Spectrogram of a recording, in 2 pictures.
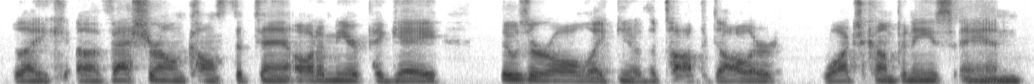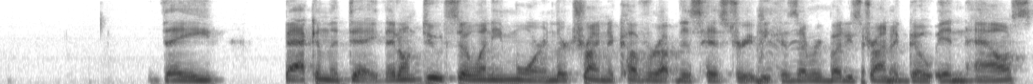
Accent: United States; as an American

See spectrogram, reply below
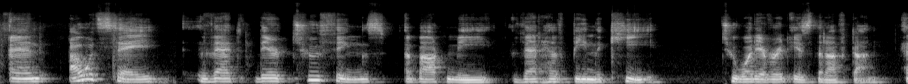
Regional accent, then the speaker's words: South Africa; moved away as an adult; now in New York, United States; after I came from South Africa, where I had had so much sunlight, and I came to New York and I saw the New York winters and I felt down.

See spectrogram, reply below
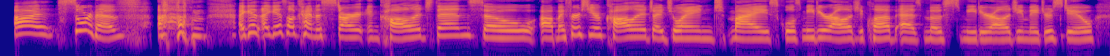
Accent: Long Island, New York, United States; moved away as an adult; I grew up on Long Island

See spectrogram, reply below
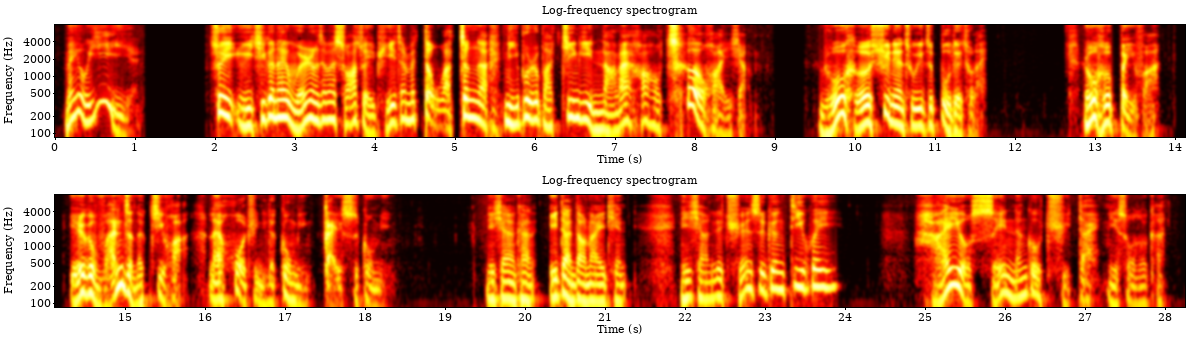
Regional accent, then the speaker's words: Taiwan; 我台湾人

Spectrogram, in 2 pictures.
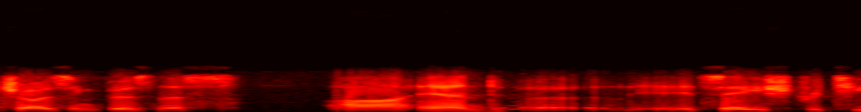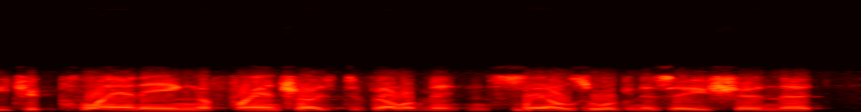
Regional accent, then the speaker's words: New York City, New York, United States; also born or lived in northern New Jersey; now in New Jersey, United States; New York City. Yeah, New York City. originally from Queens, one of the boroughs

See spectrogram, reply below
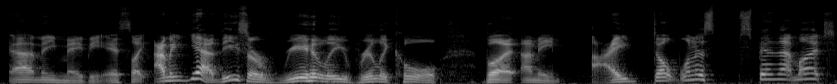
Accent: South Mississippi, United States; I grew up in South Mississippi, so there was no local game shop or comic shop or anything.

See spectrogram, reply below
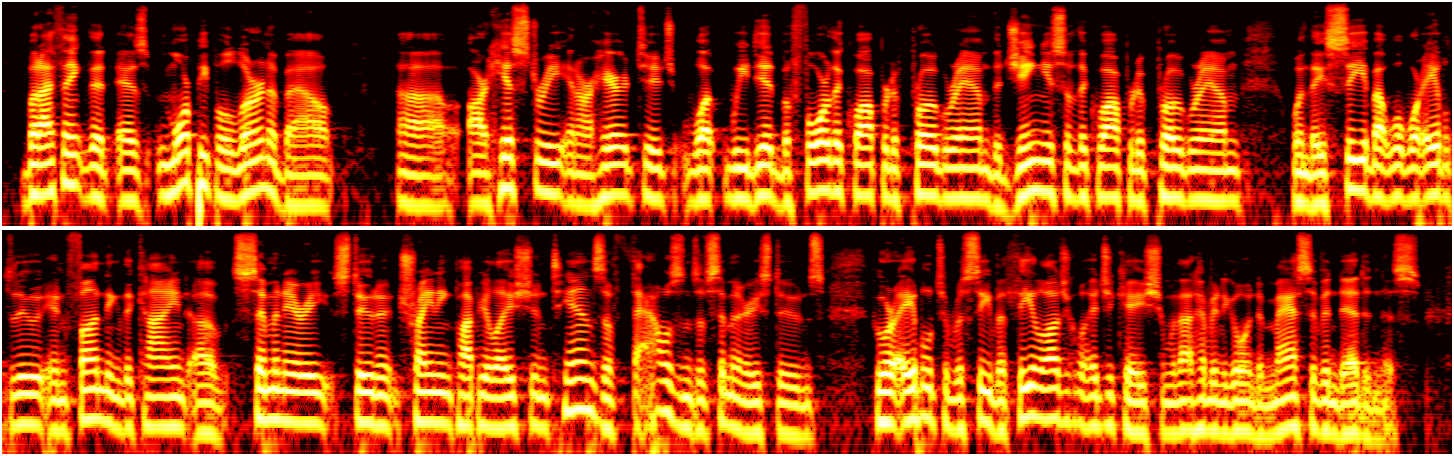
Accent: Florida, United States; moved away; I'm very proud of my home state

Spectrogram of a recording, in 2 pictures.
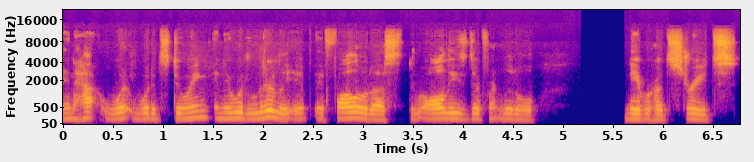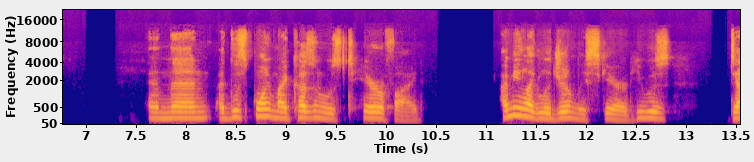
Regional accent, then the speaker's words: Long Beach, California, United States; also born or lived in Iran; I grew up in Long Beach

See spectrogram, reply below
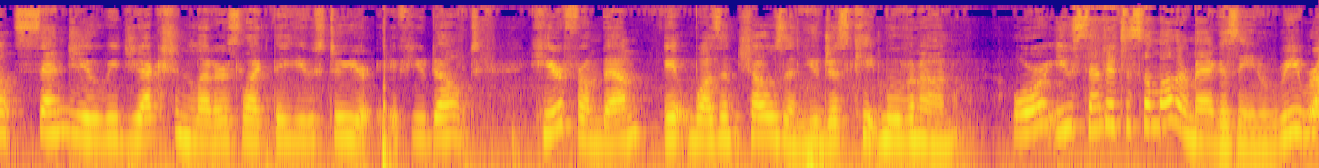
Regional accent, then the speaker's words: Springfield, Massachusetts, United States; Massachusetts. Springfield, Massachusetts.

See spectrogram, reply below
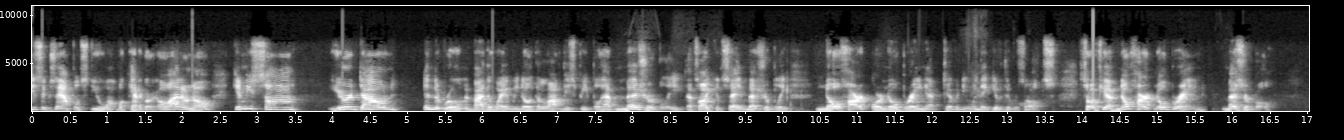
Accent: Detroit, Michigan, United States; I'm from Detroit, you know, drag racing capital

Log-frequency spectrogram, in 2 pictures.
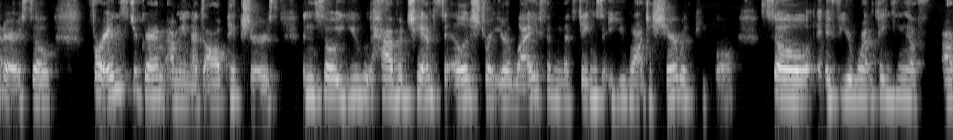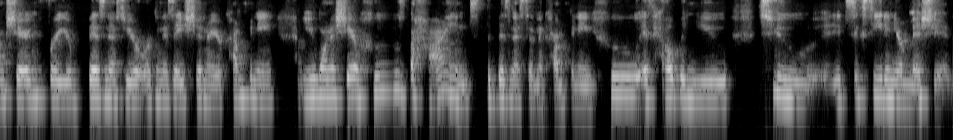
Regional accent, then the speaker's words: Washington, District of Columbia, United States; moved away as an adult; now in Las Vegas, United States; I'm actually originally from Washington, D.C.

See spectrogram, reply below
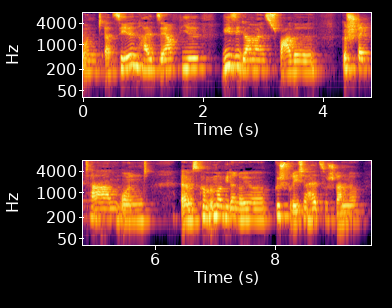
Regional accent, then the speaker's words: Lindhorst, Germany; now in Colbitz, Germany; Ich komme ursprünglich aus Lindhorst und wohne zurzeit

